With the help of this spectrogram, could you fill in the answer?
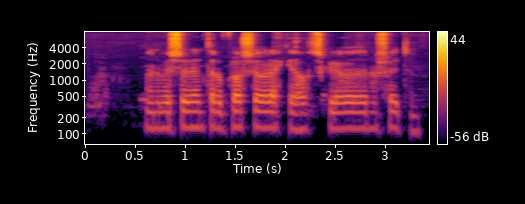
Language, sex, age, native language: Icelandic, male, 40-49, Icelandic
